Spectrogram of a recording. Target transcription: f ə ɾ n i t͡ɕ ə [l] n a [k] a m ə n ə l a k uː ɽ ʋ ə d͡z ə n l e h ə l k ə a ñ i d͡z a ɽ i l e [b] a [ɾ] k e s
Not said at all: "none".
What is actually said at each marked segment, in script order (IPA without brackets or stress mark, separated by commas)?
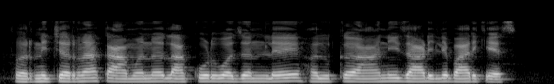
ɾ, k, b, ɾ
